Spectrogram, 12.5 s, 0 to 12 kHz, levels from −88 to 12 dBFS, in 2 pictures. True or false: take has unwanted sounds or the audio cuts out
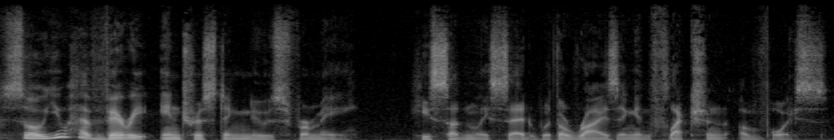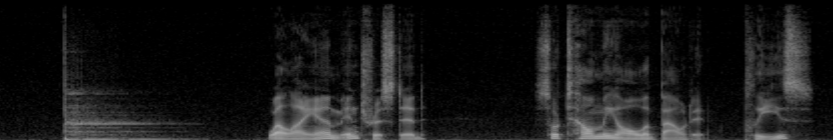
true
